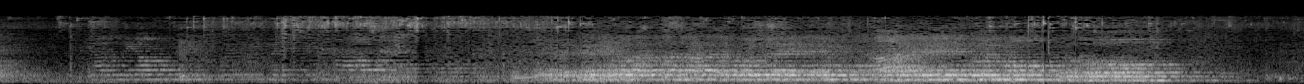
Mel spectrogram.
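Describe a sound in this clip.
Men sing together in a slow chant, echoing in a large hall.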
